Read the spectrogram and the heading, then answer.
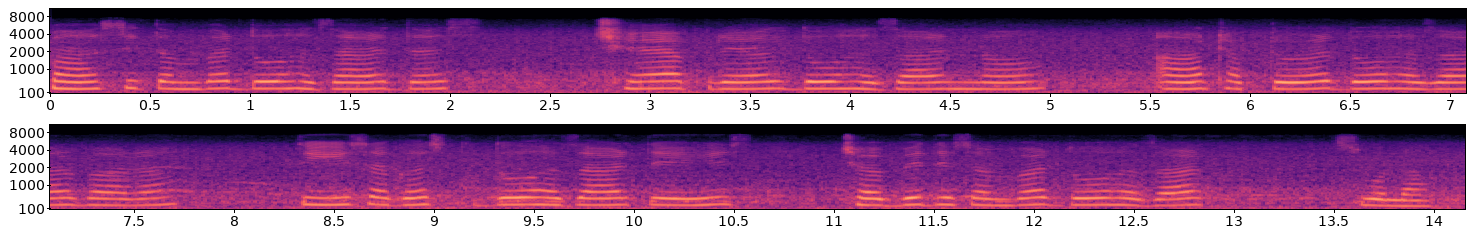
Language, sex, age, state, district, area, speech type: Urdu, female, 18-30, Uttar Pradesh, Gautam Buddha Nagar, rural, spontaneous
